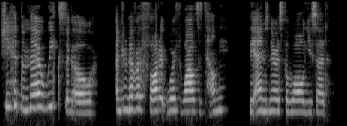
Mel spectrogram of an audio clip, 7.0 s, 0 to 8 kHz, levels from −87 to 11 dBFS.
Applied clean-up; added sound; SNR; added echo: neural mask model Resemble Enhance denoiser.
